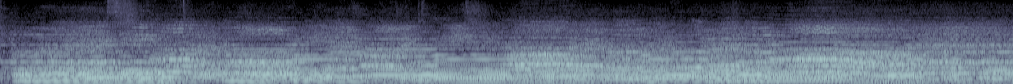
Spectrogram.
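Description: A church congregation singing a hymn together, accompanied by an instrument holding long, steady bass notes and chords. The singing is continuous, with a short break right at the start.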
